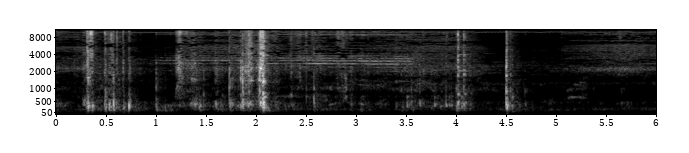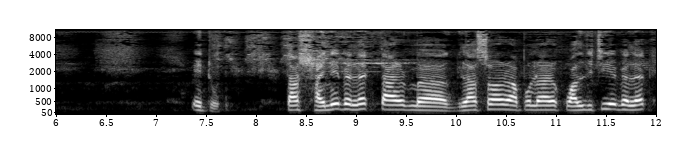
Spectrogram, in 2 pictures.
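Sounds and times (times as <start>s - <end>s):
cardboard rustling and scraping: 0.0s - 4.7s.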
